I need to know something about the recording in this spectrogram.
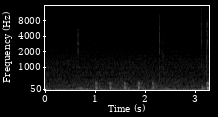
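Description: Footsteps tap steadily across a stone floor.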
